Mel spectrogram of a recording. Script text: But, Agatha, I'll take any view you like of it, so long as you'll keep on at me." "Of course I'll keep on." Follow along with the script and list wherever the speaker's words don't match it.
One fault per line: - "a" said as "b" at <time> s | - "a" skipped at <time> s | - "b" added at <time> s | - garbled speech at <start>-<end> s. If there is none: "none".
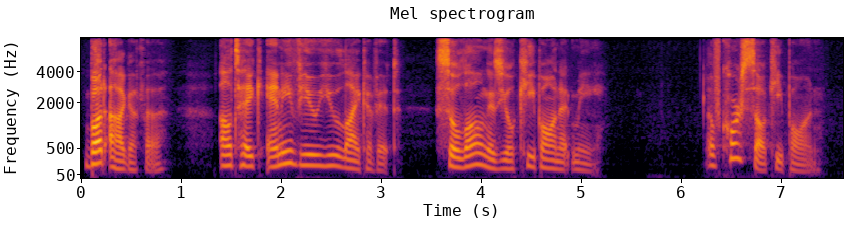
none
